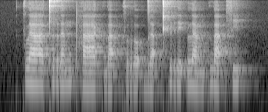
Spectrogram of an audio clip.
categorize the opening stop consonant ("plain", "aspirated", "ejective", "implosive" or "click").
plain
